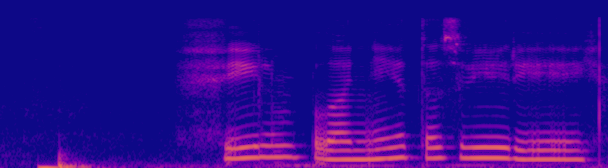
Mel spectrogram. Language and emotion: Russian, sad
